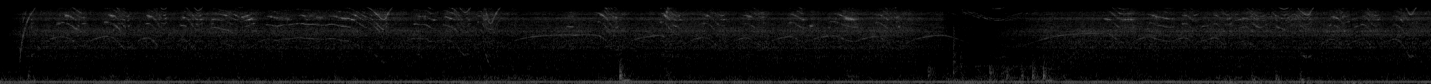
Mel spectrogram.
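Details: Steady high-pitched whine of a high-speed dental drill with a flat-end cylindrical diamond doing occlusal reduction for a full gold crown preparation on tooth #30, a model tooth, with low room hum behind.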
